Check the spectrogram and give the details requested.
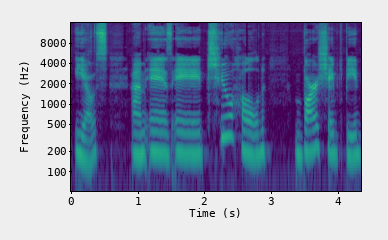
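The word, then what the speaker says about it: IOS: The Eos bead, it's I-O-S, and in French it's pronounced Eos, is a 2-holed bar-shaped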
